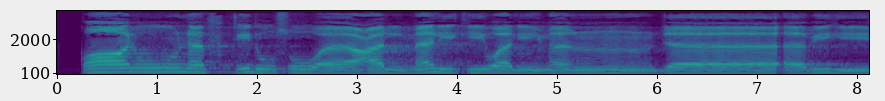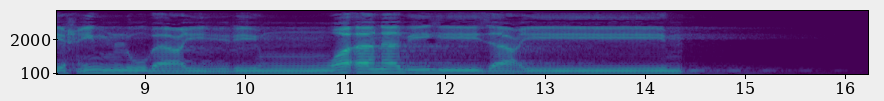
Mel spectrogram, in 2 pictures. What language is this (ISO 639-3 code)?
ara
